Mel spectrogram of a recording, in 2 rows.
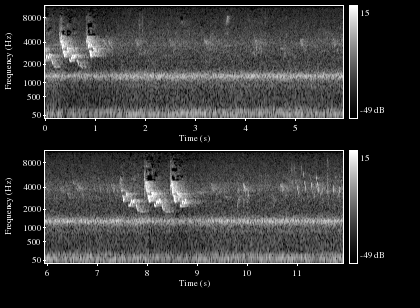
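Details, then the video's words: A steady single-pitched cicada drone comes from the 2021 periodical cicada brood, emerged after 17 years. Paired bird chirps sweeping downward appear at the opening and again near the eighth second. "SOUND OF CICADAS 2021"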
